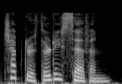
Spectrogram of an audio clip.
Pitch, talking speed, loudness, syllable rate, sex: 185 Hz, 145 wpm, -19 LUFS, 5.6 syllables/s, female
